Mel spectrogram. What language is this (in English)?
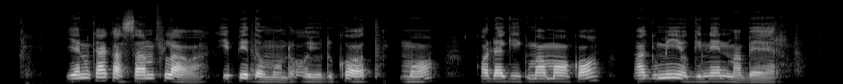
Luo (Kenya and Tanzania)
